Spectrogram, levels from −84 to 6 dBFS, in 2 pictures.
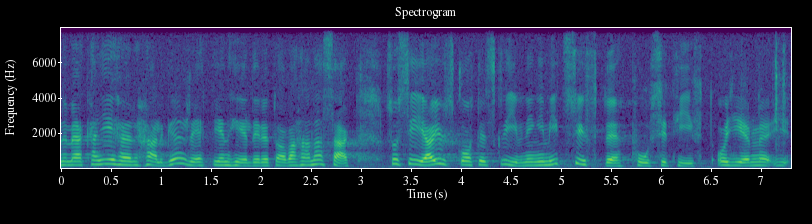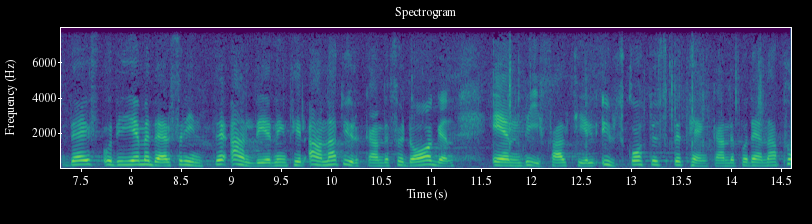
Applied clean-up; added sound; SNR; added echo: none; none; none; none.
